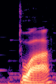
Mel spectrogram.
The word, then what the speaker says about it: toi: friends the first was tua that's the informal way of saying vous or you yup tua like at the beginning of toilette we also learned salut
